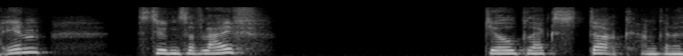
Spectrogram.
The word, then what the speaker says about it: Blackstock: Joel Blacktock. I'm going to say it correctly this time. Joel Blacktock.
